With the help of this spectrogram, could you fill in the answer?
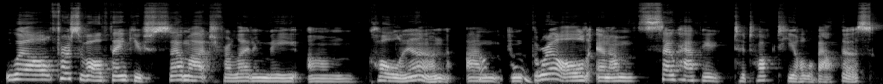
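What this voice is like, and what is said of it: Southern American accent. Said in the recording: “She's from somewhere in the South, which I'm sure everyone will actually learn when you hear her speak... Hit us with that accent, girl.”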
